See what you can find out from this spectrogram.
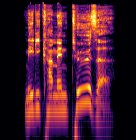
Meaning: inflection of medikamentös: 1. strong/mixed nominative/accusative feminine singular 2. strong nominative/accusative plural 3. weak nominative all-gender singular
- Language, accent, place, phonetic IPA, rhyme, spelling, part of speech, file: German, Germany, Berlin, [medikamɛnˈtøːzə], -øːzə, medikamentöse, adjective, De-medikamentöse.ogg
